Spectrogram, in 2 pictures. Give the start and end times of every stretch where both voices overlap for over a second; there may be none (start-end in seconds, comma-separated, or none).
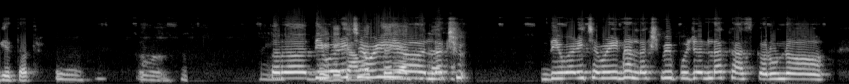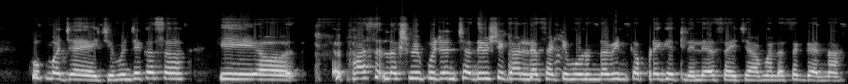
2.7-4.5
